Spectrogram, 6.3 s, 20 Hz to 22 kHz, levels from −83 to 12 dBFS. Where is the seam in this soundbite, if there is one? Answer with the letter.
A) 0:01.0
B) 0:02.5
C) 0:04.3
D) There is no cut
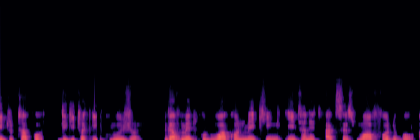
B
